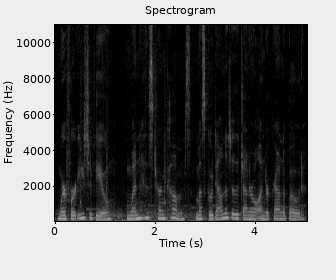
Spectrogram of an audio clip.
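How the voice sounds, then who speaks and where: A calm, patient old philosopher, read by a woman in a soft bedtime reading. The voice is mellow and warm, and the delivery is steady. Gentle music sits faintly underneath. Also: medium pitch, moderate pace, natural voice.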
